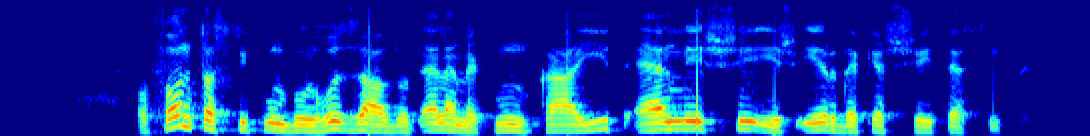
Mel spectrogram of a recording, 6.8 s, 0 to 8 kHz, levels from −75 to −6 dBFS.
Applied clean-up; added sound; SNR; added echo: none; none; none; none.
